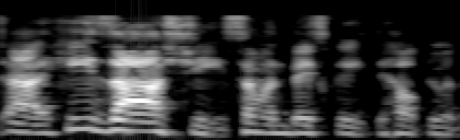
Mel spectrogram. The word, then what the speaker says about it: Hizashi: Does someone bring up the, and by the way, it's Hizashi. Someone basically helped me with the pronunciation on that.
